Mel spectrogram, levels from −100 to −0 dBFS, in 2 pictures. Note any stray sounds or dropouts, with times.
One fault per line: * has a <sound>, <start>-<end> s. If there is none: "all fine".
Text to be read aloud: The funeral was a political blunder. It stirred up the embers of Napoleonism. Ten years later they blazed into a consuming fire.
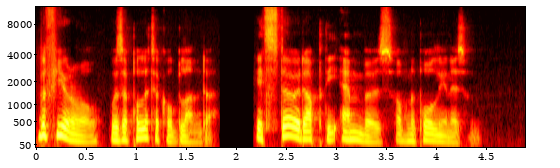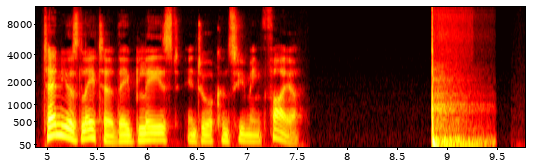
* has a thud, 8.8-9.5 s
